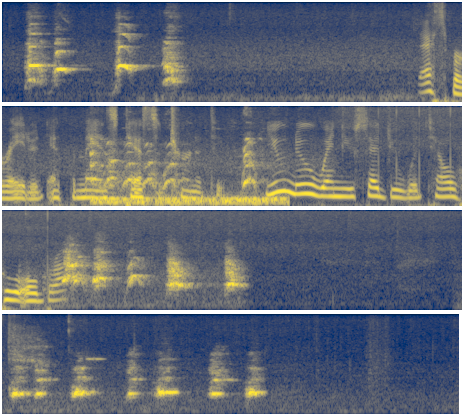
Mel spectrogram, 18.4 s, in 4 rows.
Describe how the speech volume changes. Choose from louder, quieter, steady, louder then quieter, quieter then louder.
steady.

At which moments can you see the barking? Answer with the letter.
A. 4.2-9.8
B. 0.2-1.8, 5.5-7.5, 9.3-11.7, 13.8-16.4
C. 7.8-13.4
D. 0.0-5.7
B.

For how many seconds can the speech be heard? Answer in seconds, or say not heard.
6 s.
